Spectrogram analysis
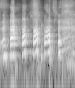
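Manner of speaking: loud laugh. Real, not acted. Laughs at mishearing.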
